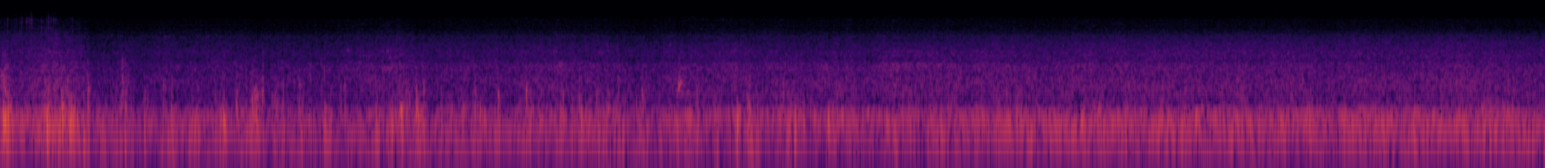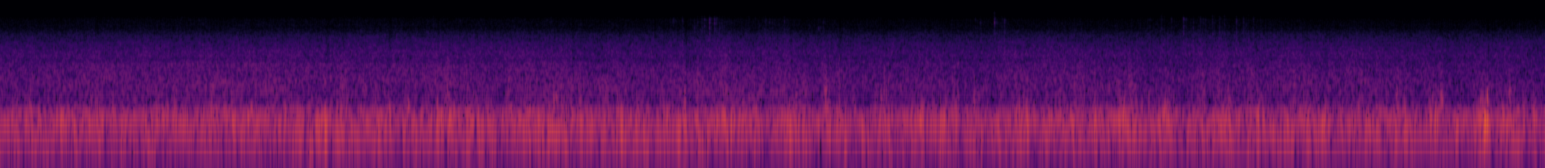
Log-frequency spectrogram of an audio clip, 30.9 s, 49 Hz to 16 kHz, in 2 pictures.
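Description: Caterpillar 535D log skidder's diesel engine running steadily as the machine drives along a paved road, with wind buffeting the microphone. A few short clunks and rattles in the first several seconds.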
